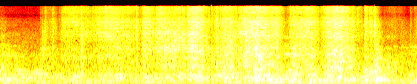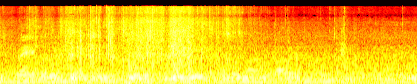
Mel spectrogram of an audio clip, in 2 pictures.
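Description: Clear plastic wrap crinkling as it is pulled off a radio-controlled truck's body. The crinkling is loudest from about half a second to four seconds in, then fades to lighter handling noise.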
